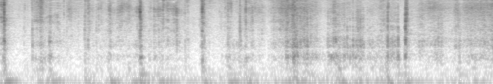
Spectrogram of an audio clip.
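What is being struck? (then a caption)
Leather journal cover. Fingertips and nails scratch and tap the cover of a closed blue embossed leather journal near its strap clasp. Soft, dry scratching runs throughout, broken by quick, muted taps, all over a steady low rumble. The sound stays quiet and close, with little ring after each tap.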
